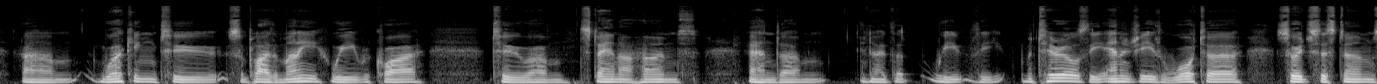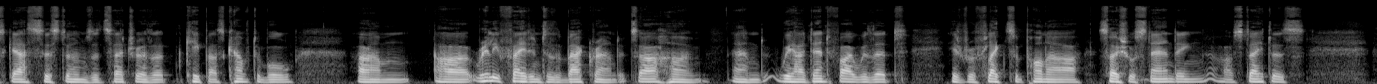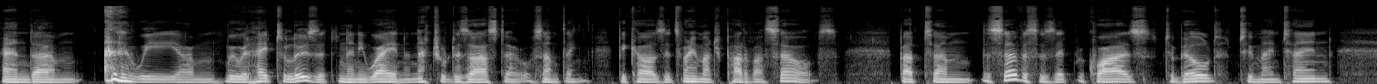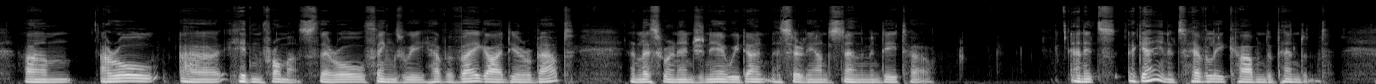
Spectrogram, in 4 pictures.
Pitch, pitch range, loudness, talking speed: 120 Hz, 110-130 Hz, -16 LUFS, 145 wpm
